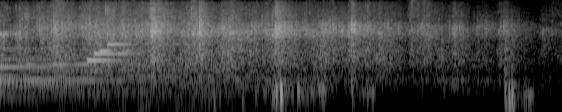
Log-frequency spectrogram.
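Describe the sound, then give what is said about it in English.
A church audience at the Overcomers service claps steadily, a dense wash of many hands with a few louder individual claps standing out, while a faint rising organ-like tone sounds early on. “Oh, your clapping is...”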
